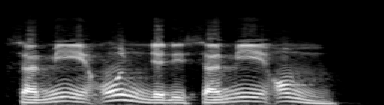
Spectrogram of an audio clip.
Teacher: menukarkan daripada bunyi nun kepada bunyi mim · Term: iqlab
